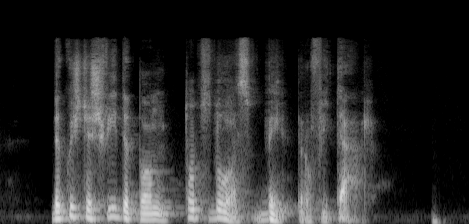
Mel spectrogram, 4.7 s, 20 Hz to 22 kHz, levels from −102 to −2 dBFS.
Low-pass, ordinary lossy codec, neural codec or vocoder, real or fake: 10.8 kHz; AAC, 48 kbps; codec, 32 kHz, 1.9 kbps, SNAC; fake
